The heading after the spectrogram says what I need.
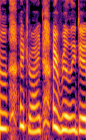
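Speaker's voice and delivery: shaky, teary voice on the edge of tears. Mocking a woman whose bullshit is being called out, imitating a shaky crying voice. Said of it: "Like she's crying".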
